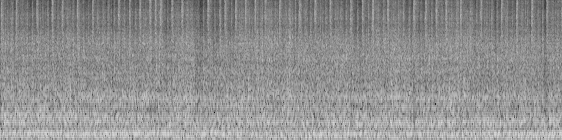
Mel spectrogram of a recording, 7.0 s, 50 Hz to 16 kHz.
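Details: 1996 Murray 20-inch mower, Briggs & Stratton 4 HP single-cylinder, cold start at 3 °C after 10 months sitting: harsh buzzy drone with ragged, uneven edge; lean, not getting enough fuel; different idle spring fitted, may need spring adjustment.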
